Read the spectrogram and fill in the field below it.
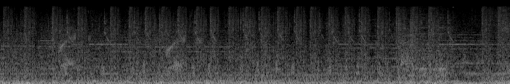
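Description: Rapid automatic gunfire in the Nuclear Throne video game on PC, a steady dense stream of loud shots and clattering mechanical hits running throughout.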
